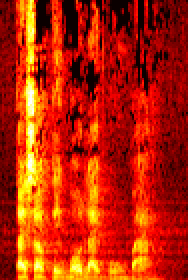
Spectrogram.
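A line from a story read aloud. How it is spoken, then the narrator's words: Surprised question. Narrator (Vietnamese): Lý Mộng ngạc nhiên hỏi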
